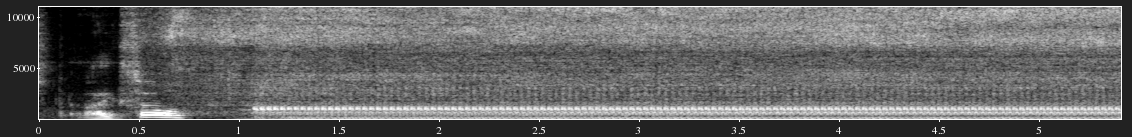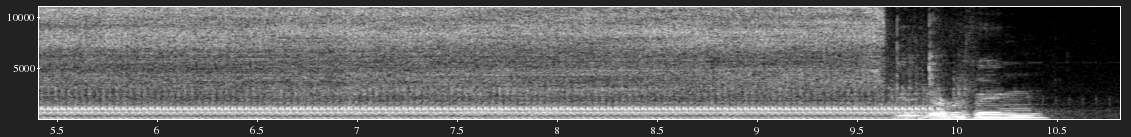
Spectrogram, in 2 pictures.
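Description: An airbrush hisses steadily as it sprays.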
